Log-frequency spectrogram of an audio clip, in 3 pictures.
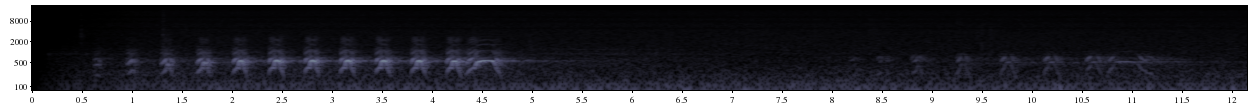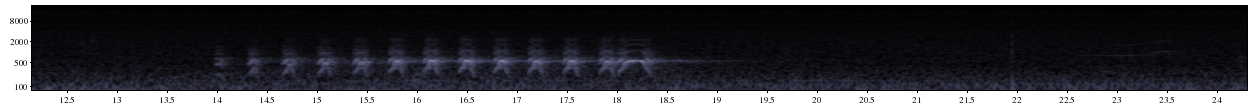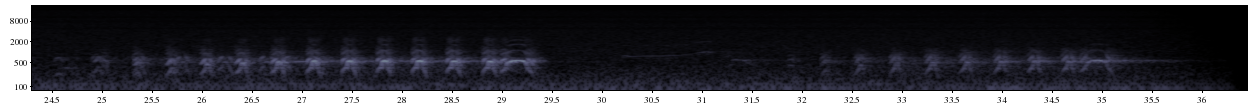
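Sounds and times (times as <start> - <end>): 
barred owl family calling: 0.6 - 4.9, 8.4 - 11.3, 14.0 - 18.6, 22.7 - 23.6, 24.5 - 29.4, 30.2 - 35.6.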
